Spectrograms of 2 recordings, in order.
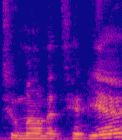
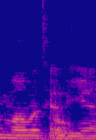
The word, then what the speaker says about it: Mamá También: it's what I think it's pronounced like et tu mama tambien baby we're Canadian so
